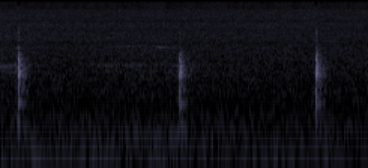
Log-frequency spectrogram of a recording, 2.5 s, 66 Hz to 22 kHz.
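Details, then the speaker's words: Carver PM-1200 power amplifier at power-on immediately goes into protection, solid red light, fans not running: sharp isolated clicks about once a second inside the unit, cycling in protection, cause unknown. "power it on it immediately goes into protection you can hear something clicking on the inside of the unit"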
